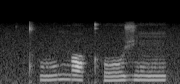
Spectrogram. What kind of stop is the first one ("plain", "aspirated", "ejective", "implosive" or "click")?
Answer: aspirated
